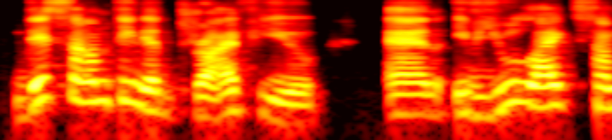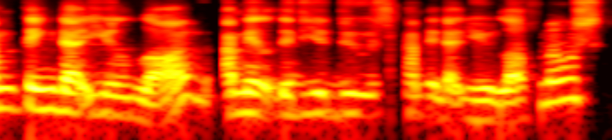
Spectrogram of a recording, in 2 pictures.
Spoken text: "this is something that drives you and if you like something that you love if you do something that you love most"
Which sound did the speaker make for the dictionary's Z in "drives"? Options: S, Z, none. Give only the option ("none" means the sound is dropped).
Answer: none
